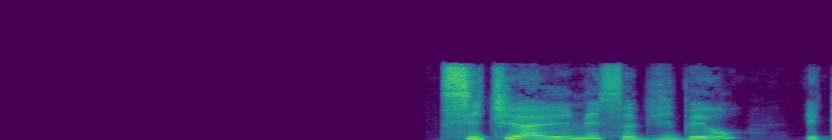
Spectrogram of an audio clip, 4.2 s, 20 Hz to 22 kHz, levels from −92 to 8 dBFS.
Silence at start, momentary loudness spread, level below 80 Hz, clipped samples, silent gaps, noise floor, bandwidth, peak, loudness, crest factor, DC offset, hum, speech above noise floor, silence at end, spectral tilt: 2.2 s; 11 LU; -72 dBFS; under 0.1%; none; under -90 dBFS; 12.5 kHz; -2 dBFS; -18 LUFS; 20 dB; under 0.1%; none; over 72 dB; 0.05 s; 0 dB/octave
